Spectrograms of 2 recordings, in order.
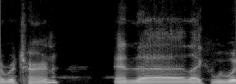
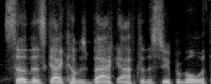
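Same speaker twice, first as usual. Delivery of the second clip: usual speaking voice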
